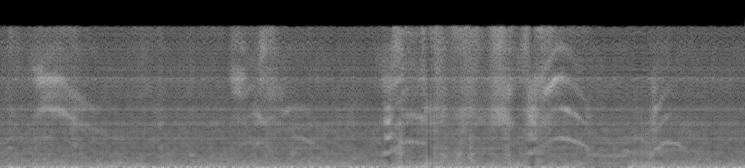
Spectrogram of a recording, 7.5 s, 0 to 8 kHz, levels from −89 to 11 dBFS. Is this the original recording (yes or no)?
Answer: no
